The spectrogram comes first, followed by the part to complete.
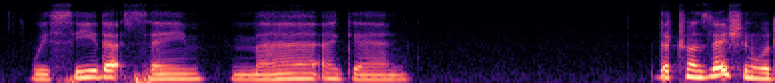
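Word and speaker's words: ما: the word in question in the verse is mer which simply means what as the translation correctly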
